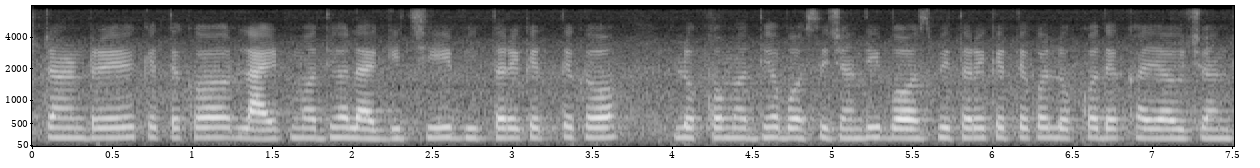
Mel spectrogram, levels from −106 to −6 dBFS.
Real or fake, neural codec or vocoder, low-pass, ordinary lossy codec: real; none; 7.2 kHz; none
